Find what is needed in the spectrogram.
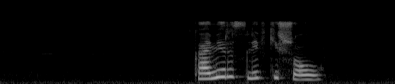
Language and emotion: Russian, neutral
